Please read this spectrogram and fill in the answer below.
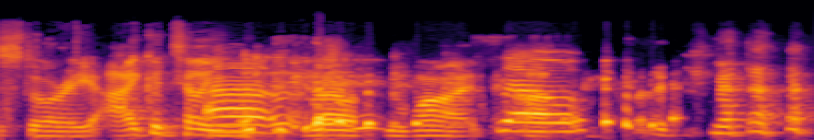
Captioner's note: laughs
